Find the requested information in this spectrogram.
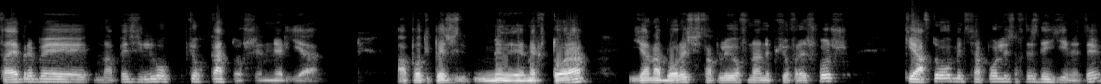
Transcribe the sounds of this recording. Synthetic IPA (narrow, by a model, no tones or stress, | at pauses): θɐe̞pɾe̞p̬e̞nɐpe̞ziliɣo̞pço̞kɐt̪o̞sene̞ɾʝiɐ | ɐ̰pot̪ipe̞zime̞xɾi̥t̪o̞ɾɐ | ʝɐnɐbo̞ɾe̞si̥st̪ɐpleio̞fnɐine̞pço̞fɾesko̞s | ce̞ɐft̪o̞me̞t̪i̥sɐpo̞liesɐft̪e̞zðe̞ɲʝine̞t̪e̞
